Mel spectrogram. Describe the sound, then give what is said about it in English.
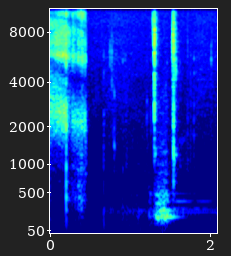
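A quick sip of a drink: a soft slurp with wet mouth clicks, then a low gulp and a few smacking sounds, otherwise quiet. “Little sip.”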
